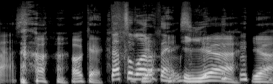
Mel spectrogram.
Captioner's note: laughs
